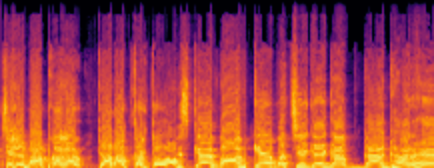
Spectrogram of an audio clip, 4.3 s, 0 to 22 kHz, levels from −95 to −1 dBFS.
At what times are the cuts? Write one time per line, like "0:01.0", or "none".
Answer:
none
